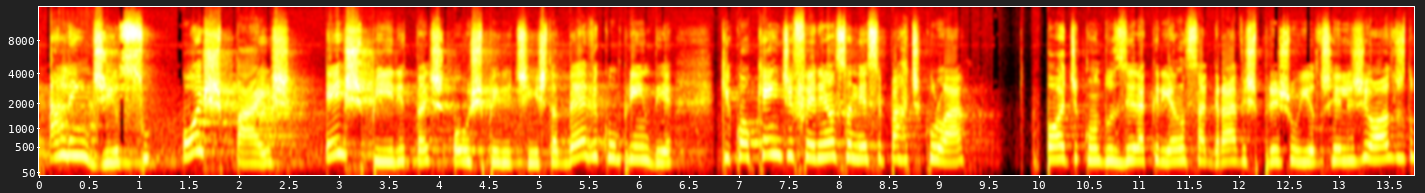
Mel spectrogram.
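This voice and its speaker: A woman from Brazil giving a spiritist religious lecture in a lecture hall, animated and chatty as she tells stories. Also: high-pitched.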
